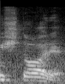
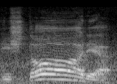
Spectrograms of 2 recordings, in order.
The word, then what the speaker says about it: história: acentua Ok beleza então história história O que é mais forte tá aqui na penúltima sílaba é paroxítona terminada em ditongo acentua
